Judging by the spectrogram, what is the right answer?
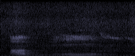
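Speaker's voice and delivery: slow, stretched अमीन with long m; drawn out amin. Shown as a demonstration. Teacher correcting students, slowly stretching अमीन. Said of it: "अमीन नहीं भाई".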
